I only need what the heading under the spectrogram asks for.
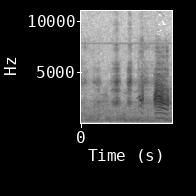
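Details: Goosander giving a few quick, rough calls that build to one loud, drawn-out, nasal squawk at the end.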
